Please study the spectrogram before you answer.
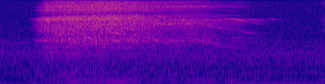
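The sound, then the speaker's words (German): A deep breath drawn in slowly near the end of a guided relaxation, heard as a steady airy hiss that swells and holds for about two seconds, alone with no talk. “Und jetzt zum Ende atme noch einmal tief ein”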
